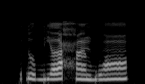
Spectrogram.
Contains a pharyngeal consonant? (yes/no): yes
